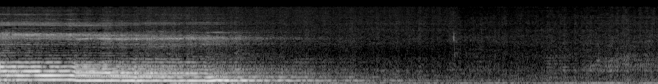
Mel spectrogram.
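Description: A man's voice reciting the Qur'an in melodic chant, holding one long drawn-out note at the end of a phrase. The note steps down in pitch about a second in and fades away about three seconds in, leaving a quiet pause.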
